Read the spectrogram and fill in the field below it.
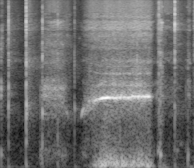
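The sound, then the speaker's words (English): A person imitates a tea kettle, giving a sustained, steady high whistle for about half a second over a breathy, rumbling hiss, with short puffs and clicks before and after. “Bubbling and brewing. She's whistling.”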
